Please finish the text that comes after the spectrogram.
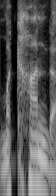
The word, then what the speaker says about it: Maconda: Maconda. Maconda. Okay. Very good. It rhymes with Wakanda.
